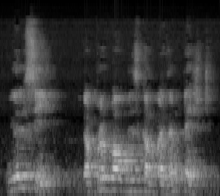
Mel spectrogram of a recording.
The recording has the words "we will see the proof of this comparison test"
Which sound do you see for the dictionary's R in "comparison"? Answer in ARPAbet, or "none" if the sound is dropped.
none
